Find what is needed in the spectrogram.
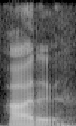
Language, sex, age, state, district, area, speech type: Tamil, male, 18-30, Tamil Nadu, Namakkal, rural, read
